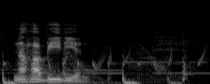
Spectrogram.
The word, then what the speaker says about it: Nahabedian: Recorded this episode May 8th, 2020, sober, with a very interesting gentleman by the name of Charles Nahabedian.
